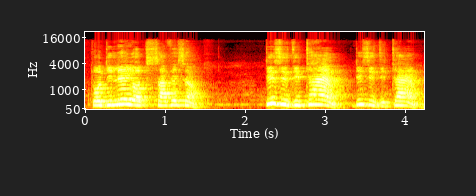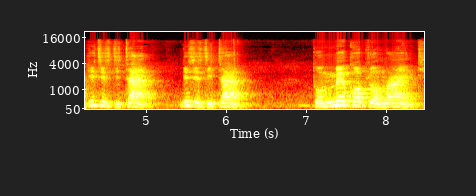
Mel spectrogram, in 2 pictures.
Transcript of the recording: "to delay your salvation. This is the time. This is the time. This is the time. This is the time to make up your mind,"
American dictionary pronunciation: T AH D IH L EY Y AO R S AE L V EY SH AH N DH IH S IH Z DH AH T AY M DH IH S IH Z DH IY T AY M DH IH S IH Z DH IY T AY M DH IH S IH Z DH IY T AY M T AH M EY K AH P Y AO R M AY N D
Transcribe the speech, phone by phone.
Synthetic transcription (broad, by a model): T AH D IH L EY Y AO S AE V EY S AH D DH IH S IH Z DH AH T AY M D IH S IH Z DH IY T AY M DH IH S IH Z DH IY T AY M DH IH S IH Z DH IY T AY M T AH M EY K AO P Y AO M AY N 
